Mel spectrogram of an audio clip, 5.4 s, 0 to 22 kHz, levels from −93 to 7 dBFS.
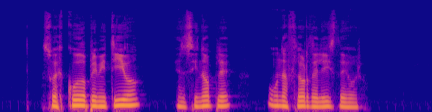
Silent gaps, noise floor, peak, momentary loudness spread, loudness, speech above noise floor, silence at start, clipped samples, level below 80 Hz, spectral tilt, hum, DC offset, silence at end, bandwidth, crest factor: none; -84 dBFS; -10 dBFS; 13 LU; -24 LUFS; 61 dB; 0.55 s; under 0.1%; -52 dBFS; -8 dB/octave; none; under 0.1%; 0.9 s; 11.5 kHz; 16 dB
